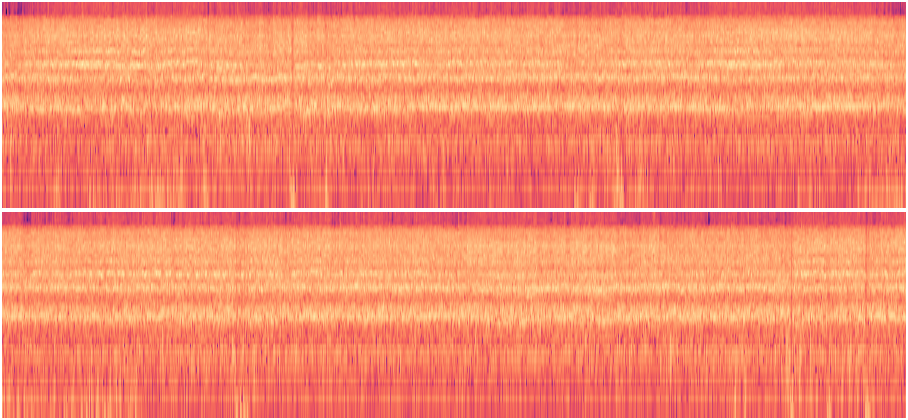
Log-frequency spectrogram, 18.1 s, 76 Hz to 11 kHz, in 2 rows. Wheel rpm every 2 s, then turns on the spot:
220, 220, 230, 230, 240, 230, 230, 220, 230.
none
